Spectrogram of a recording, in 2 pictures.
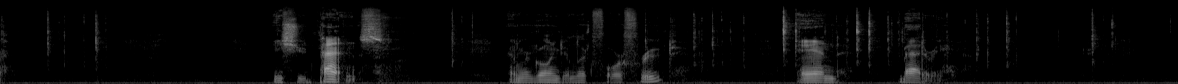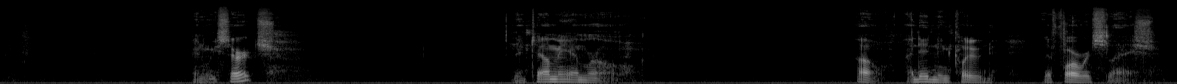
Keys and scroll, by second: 0.0 a, 0.4 b, 0.6 s, 0.9 t, 4.5 shift+9, 6.3-10.9 typing, 22.4 /.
